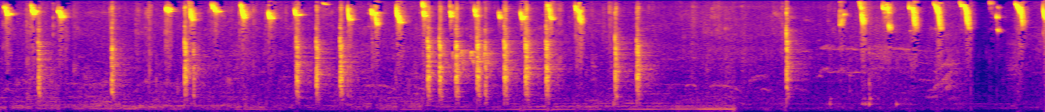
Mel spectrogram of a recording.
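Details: Squirrels calling, from a combined lure recording used in hunting: long runs of piercing squeaks and snapping clicks, dense and uneven, with a low hum that stops near eleven seconds before the squeaking resumes more sparsely.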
